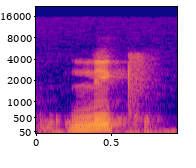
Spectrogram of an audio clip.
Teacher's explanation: bila kita waqaf pada huruf kaf, ianya diberikan tanda mati mendatang ya, dan juga diberikan bunyi anginnya.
